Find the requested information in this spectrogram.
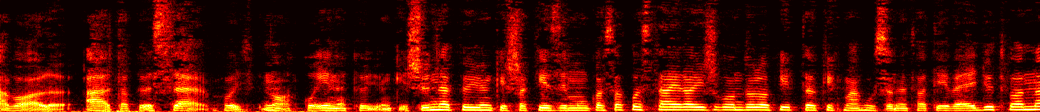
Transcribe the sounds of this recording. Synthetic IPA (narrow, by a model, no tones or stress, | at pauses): vɒ̰la̰ːlt̪ɒkøsːɛ̰ho̞̰ɟnɒɒ̰kːo̞ɾeːnɛkyjːy̰ŋkḭʃynːɛpøːjyŋkeːʃɒkeːzeːmuŋkɒsɒko̞st̪aːjrɒiʒɡo̞nd̪o̞lo̞kit̪ːɒkikmaːrɦuso̞nø̞t̪hɒt̪eːvɛɛɟːyt̪ʋɒnːɒk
